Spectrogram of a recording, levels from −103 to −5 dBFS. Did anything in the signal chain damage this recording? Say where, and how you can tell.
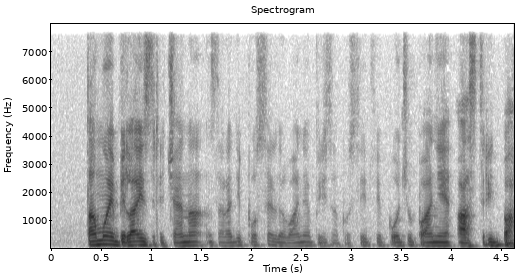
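No, no stage in the chain damaged this audio.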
